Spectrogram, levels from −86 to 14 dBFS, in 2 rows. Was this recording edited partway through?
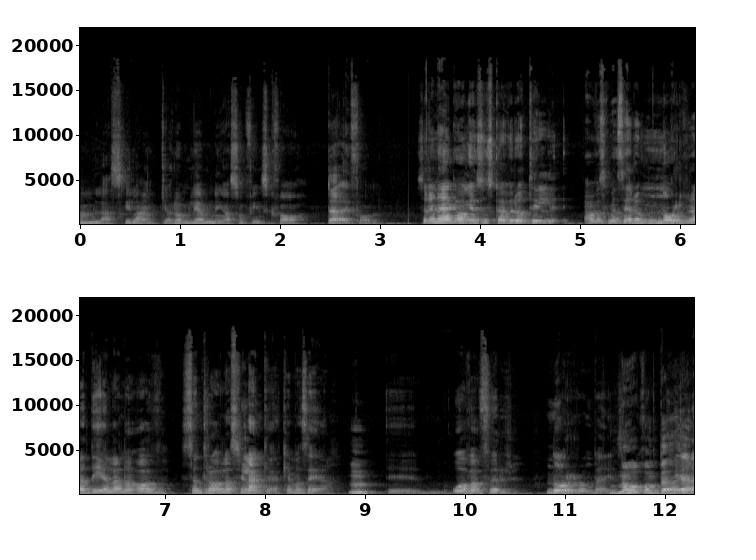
no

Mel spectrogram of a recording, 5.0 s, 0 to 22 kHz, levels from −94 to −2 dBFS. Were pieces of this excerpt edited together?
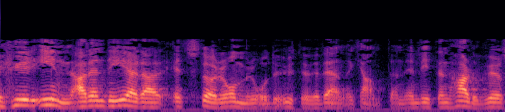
no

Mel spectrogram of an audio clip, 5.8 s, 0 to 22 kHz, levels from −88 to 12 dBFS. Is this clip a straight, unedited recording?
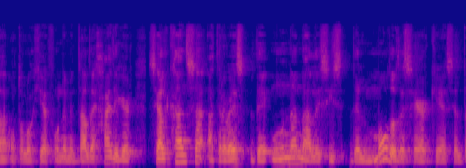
no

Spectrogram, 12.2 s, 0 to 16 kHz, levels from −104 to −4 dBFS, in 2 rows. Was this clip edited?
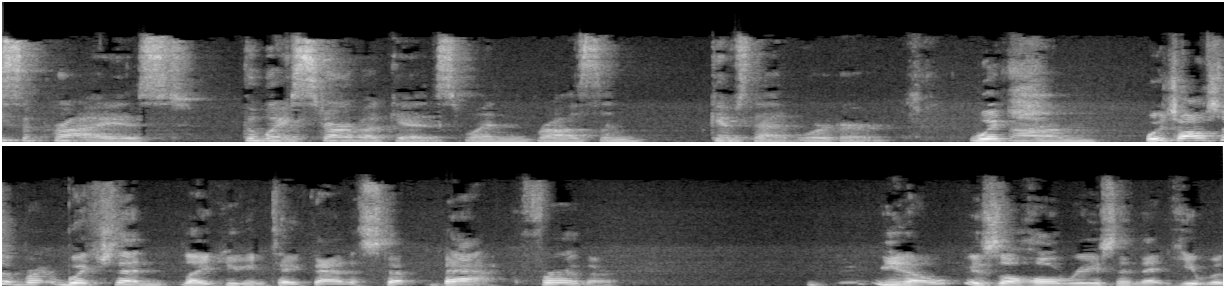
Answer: no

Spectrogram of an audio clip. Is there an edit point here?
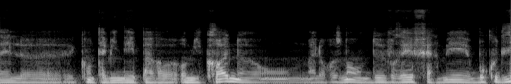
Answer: no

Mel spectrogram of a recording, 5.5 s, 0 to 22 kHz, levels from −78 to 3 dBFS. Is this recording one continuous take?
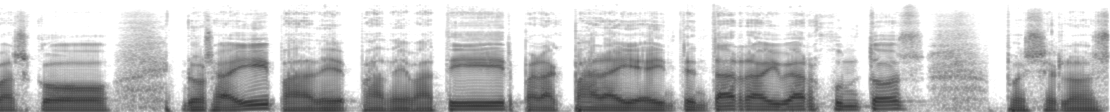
no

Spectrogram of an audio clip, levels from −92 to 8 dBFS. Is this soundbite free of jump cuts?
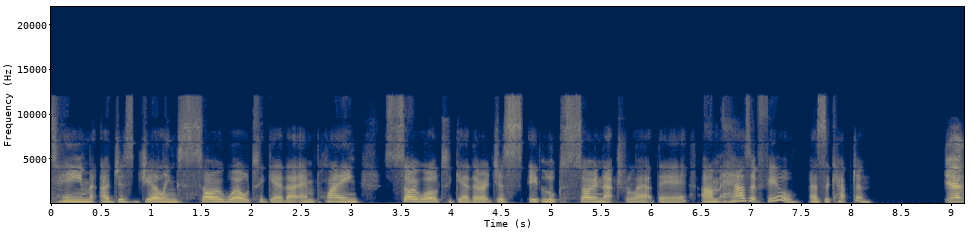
no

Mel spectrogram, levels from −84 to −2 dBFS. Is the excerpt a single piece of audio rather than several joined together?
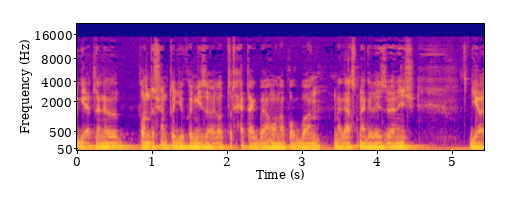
no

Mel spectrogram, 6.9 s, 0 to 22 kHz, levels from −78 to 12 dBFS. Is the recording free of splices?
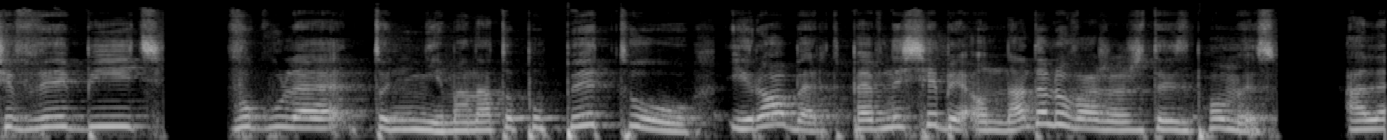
no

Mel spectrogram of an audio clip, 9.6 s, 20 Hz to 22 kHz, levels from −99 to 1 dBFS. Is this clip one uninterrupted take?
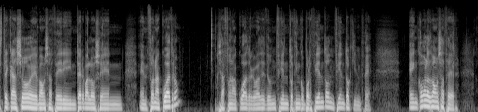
yes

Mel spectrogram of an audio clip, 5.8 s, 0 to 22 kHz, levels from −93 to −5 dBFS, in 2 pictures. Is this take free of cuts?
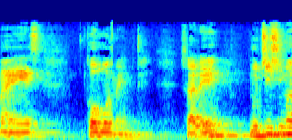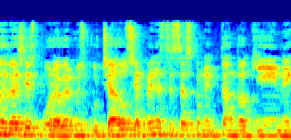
no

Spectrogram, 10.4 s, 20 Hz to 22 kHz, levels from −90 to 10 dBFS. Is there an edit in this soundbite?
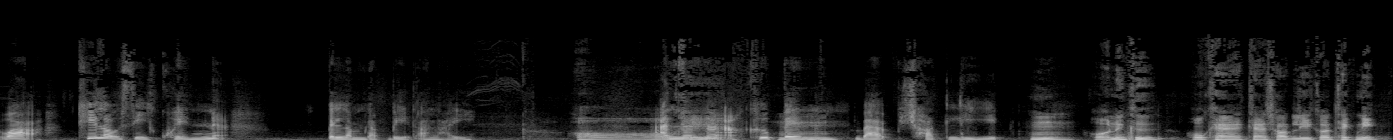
yes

